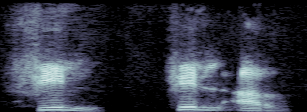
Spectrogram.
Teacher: فی یہ یا نہیں پڑھی جائے گی، الف بھی نہیں پڑھا جائے گا، یہ فا زیر لام فل فل ارض.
